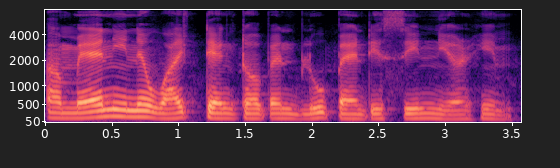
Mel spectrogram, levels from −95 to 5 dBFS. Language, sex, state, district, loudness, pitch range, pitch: English, male, Assam, Sonitpur, -18 LUFS, 125-140 Hz, 130 Hz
